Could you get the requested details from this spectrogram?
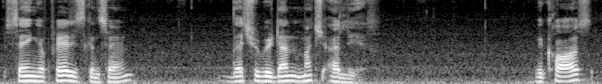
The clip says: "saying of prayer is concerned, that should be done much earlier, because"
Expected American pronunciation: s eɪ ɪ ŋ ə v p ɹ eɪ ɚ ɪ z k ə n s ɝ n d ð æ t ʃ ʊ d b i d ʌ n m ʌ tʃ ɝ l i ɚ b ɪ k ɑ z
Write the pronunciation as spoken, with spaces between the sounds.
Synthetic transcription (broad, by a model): s eɪ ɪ ŋ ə p ɹ eɪ ɚ ɪ z k ə n s ɝ n d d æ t ʃ ʊ d b i d ʌ n m ʌ tʃ ɝ l i ɚ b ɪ k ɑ z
